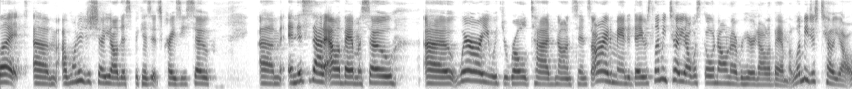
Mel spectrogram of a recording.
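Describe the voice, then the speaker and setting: A woman with an American accent speaks at a very fast pace in a fairly high pitch with ordinary pitch variation. The recording is very clean, with a silent background. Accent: Southern twang when excited. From Georgia, US South (near Athens). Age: 40s. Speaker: true crime livestream host. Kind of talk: casual livestream chat. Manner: chatty, with many fillers.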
